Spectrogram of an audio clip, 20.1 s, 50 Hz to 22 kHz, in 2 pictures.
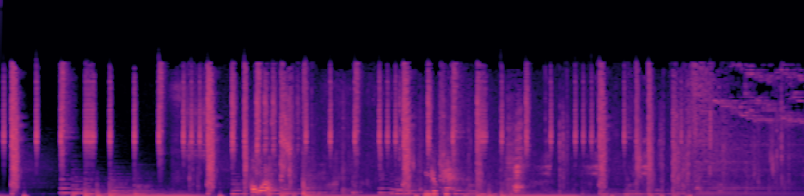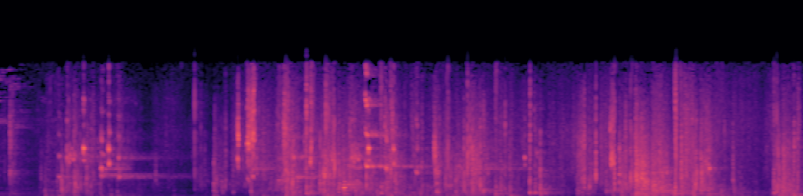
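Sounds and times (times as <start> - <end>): players' footfalls: 3.2 - 7.2, 10.5 - 20.0
basketball bouncing on wooden floor: 13.2 - 16.9.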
